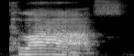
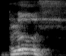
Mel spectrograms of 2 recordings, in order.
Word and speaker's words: plus: using this symbol in the blue color it's plus plus okay plus not blues not blues okay not blues don't forget plus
